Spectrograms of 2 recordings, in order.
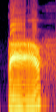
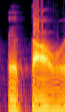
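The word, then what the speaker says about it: תו: Ini secara survei itu saya perhatikan huruf taf, tau ya, bukan taf ya, bacanya tau.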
